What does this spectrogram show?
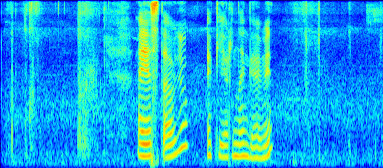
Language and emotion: Russian, positive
